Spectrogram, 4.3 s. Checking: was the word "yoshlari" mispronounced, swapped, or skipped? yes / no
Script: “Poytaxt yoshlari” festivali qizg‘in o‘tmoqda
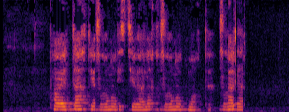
yes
